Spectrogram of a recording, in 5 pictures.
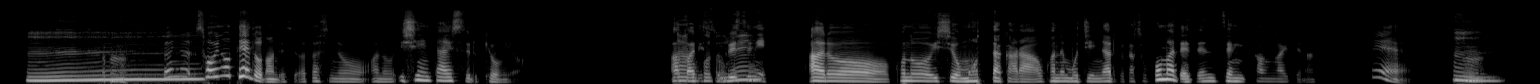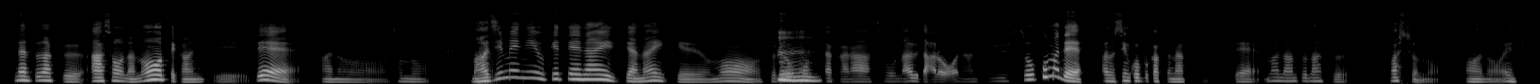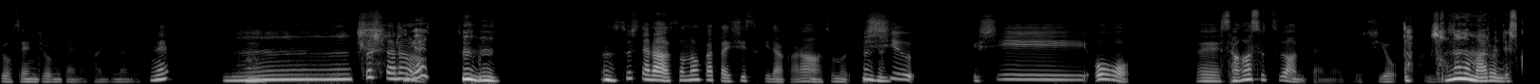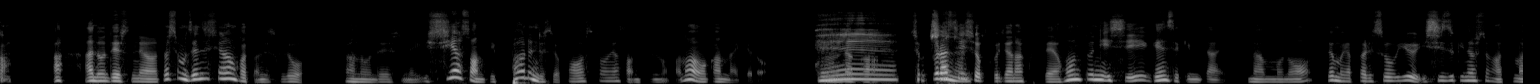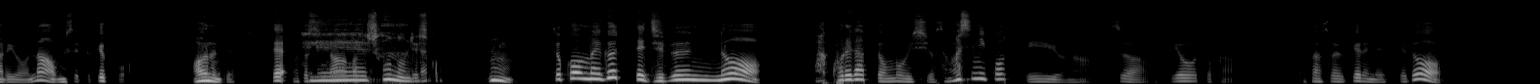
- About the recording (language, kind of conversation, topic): Japanese, advice, 友人の集まりで気まずい雰囲気を避けるにはどうすればいいですか？
- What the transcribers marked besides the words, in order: drawn out: "うーん"; other background noise; tapping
